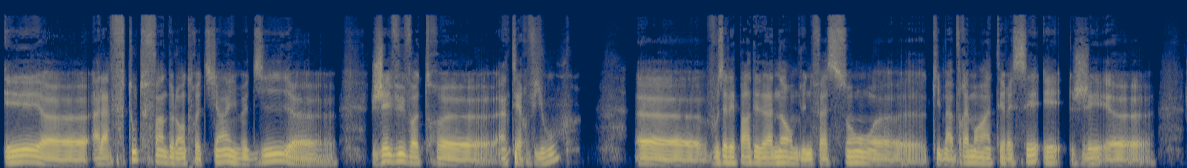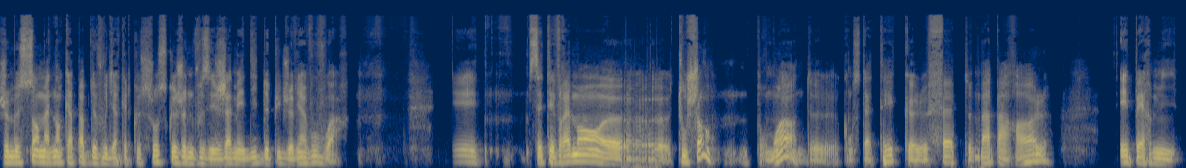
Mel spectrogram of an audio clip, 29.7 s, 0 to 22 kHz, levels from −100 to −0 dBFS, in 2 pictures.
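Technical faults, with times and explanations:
2.35–2.41 s, short concealed packet loss: about 40 ms between "la toute fin de" and "il me dit euh" never arrived. The decoder extended the preceding sound across the hole, leaving a brief smear.
22.55–23.07 s and 26.65–27.11 s, repeated packet loss (robotic sound): 13 and then 11 gaps, the longest 26 ms and 68 ms. About half of each span is patched, so the audio sounds choppy with pieces missing before "touchant pour moi de" and after "de constater que le".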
